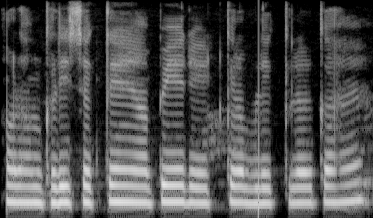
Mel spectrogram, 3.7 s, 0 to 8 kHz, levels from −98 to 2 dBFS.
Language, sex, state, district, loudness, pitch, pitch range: Hindi, female, Bihar, Kishanganj, -17 LUFS, 220 Hz, 210-225 Hz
